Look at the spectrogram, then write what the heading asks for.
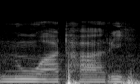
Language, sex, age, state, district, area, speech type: Bodo, male, 18-30, Assam, Kokrajhar, rural, read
